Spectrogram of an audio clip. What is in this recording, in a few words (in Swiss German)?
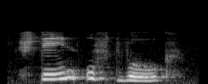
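"woo", Alsatian; medecine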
